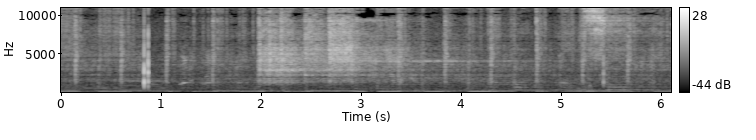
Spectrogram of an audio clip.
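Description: Music playing through a car's in-dash stereo, heard inside the cabin, with a steady repeating low-note pattern. A short burst of hiss comes about two seconds in.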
